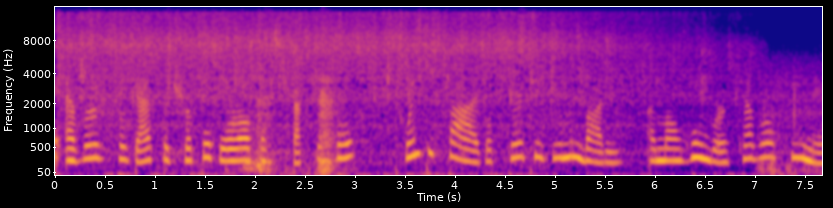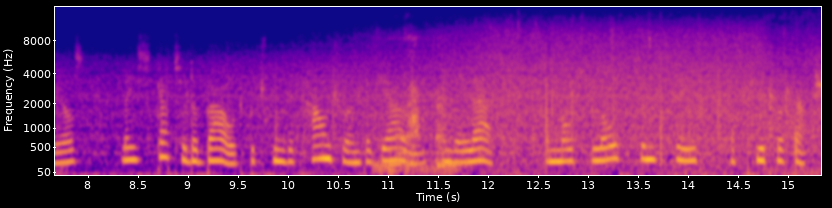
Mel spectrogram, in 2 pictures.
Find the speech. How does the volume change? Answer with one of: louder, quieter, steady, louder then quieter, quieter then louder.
steady.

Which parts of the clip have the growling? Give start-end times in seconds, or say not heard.
1.6-3.0, 10.8-11.8.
